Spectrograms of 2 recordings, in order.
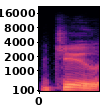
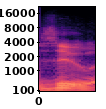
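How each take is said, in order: First: The word begins with a 'j' sound. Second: The word begins with a 'z' sound. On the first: The speaker calls it right. "just pronounce it Ju" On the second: The speaker calls it wrong. "instead of Zoo"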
